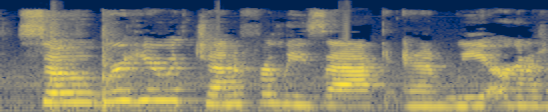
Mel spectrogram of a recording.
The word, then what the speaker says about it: Lezak: We are live today with Jennifer Lezak. Did I pronounce that right?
